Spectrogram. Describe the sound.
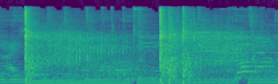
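Two sharp, loud gunshots ring out during firearms training at a shooting range in central Utah, where teachers are being trained by police. The cracks come more than a second apart, and each leaves a lingering tail.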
